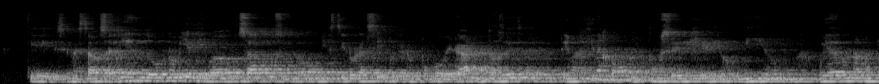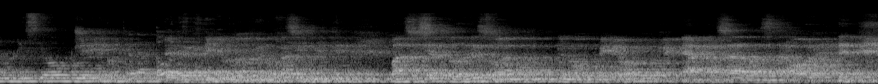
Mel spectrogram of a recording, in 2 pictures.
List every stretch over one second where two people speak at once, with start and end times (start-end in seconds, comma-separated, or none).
10.4-12.2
